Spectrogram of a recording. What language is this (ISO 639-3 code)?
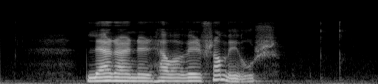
fao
